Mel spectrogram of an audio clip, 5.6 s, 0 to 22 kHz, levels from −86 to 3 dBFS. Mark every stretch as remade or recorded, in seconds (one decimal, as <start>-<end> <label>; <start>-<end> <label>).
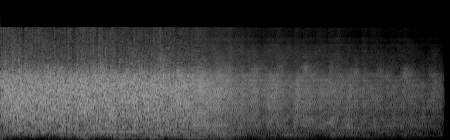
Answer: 0.0-2.4 recorded; 2.4-5.6 remade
